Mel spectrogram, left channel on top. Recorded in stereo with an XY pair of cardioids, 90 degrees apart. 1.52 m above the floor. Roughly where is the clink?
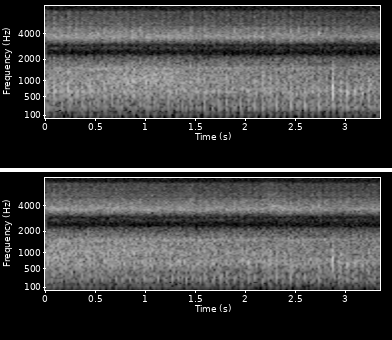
I don't hear a clink.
